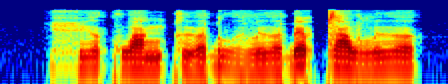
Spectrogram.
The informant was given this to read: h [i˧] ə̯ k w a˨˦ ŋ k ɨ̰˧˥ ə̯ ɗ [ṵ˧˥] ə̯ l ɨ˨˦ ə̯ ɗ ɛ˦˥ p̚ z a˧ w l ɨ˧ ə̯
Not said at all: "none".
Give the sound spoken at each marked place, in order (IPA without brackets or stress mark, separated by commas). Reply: i˧, ṳ˨˩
